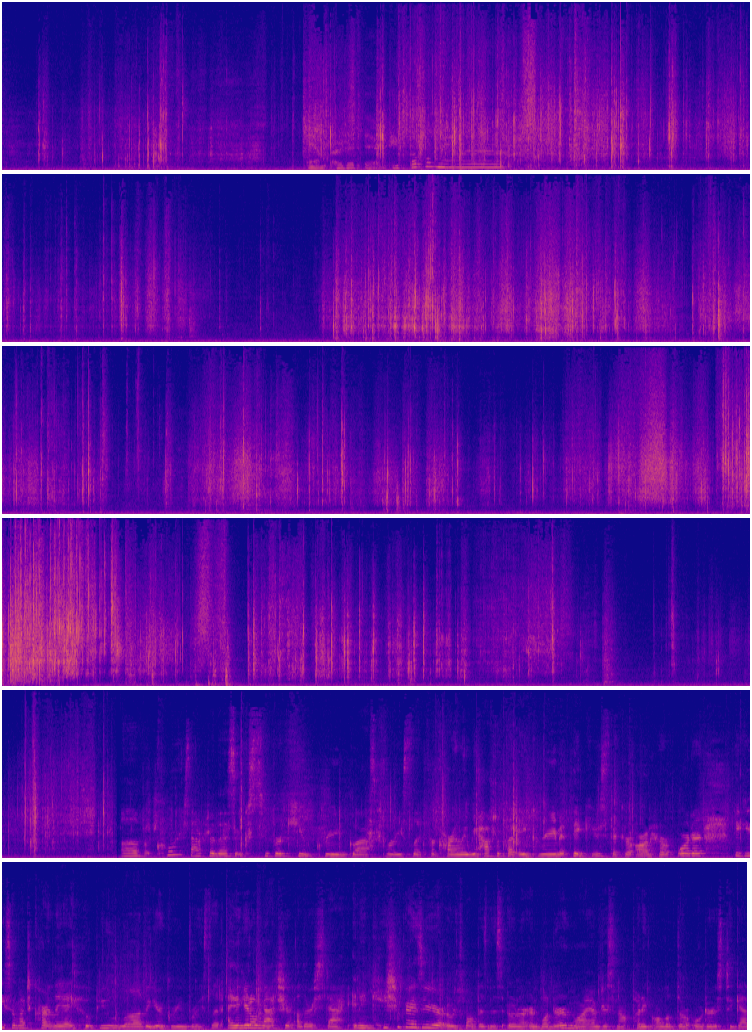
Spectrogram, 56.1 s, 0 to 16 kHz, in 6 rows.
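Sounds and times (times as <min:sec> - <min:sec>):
plastic mailer crinkling: 0:00.4 - 0:11.9, 0:13.3 - 0:35.6, 0:36.2 - 0:38.9, 0:39.7 - 0:45.5.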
